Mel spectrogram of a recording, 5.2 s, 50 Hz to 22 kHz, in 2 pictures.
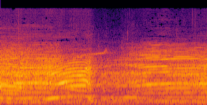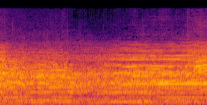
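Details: Hereford and Careta calves, males and females, offered as lot 9: a loud bellow cuts off after about a second, followed by softer, drawn-out overlapping moos that slowly build again.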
